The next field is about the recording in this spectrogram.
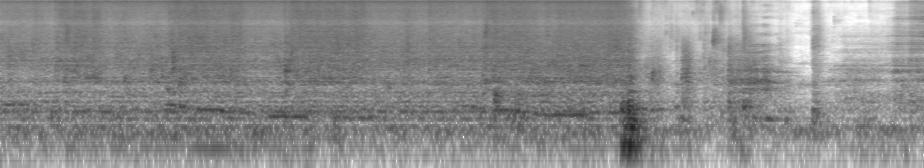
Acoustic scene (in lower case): restroom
